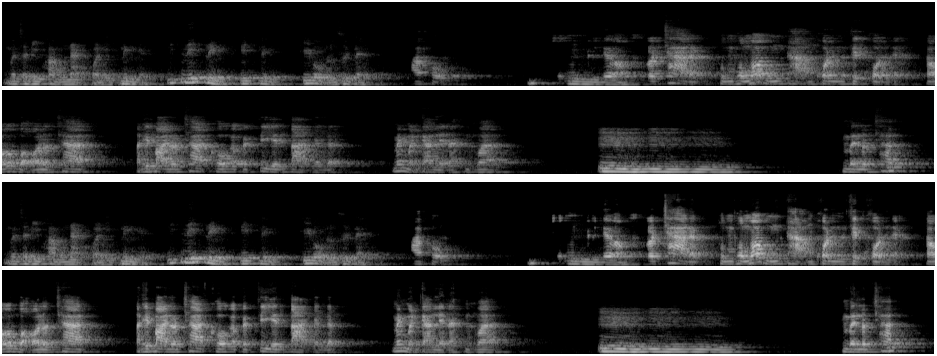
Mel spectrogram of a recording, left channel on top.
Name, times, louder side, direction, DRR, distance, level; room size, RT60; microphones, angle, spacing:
voice 1, 0.0-3.7 5.6-6.2 15.3-16.6 18.2-18.3, equal, 15° left, -2 dB, 1.8 m, -32 dB
voice 2, 4.1-4.5 5.6-10.2 10.7-12.7 13.2-14.4 17.7-18.2, right 5 dB, 75° right, 9 dB, 0.6 m, -26 dB
10.0 x 3.4 x 4.7 m, 0.83 s
head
